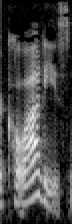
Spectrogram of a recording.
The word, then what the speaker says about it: coatis: These are coatis, Miss Brisbane said, reading from the letter. Pronounced co-a-tis.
